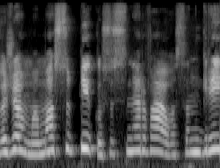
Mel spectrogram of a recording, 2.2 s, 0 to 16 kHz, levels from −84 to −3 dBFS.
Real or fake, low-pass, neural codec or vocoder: real; 14.4 kHz; none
